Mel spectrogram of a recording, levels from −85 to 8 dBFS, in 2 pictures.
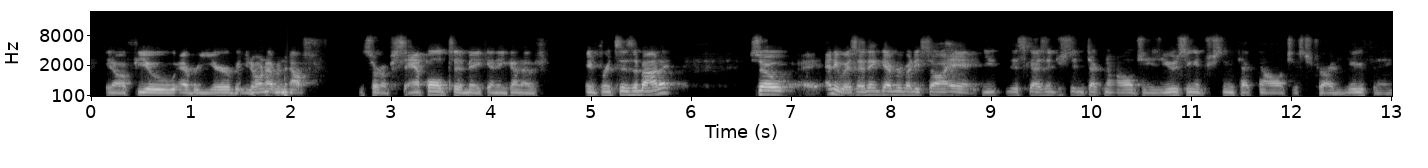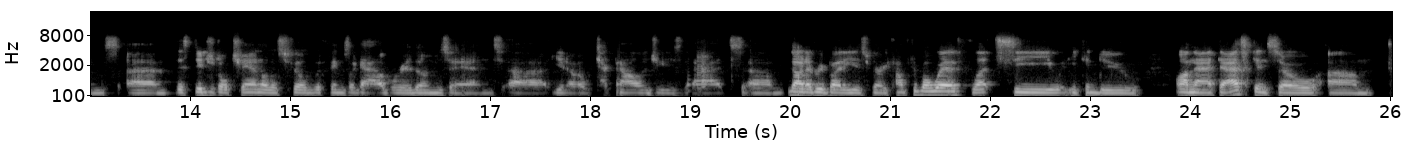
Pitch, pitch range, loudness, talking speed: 110 Hz, 100-115 Hz, -27 LUFS, 180 wpm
